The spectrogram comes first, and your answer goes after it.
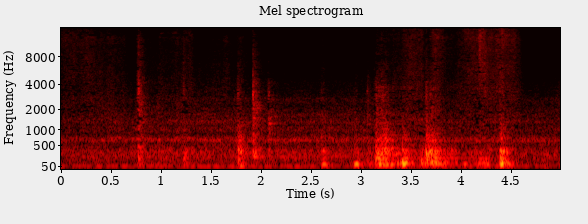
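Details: Scattered indoor knocks and cupboard-like bumps over a low room hum, growing busier toward the end, with no animal voice.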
